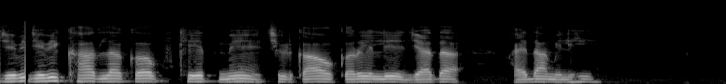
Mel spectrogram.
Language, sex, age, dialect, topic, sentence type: Chhattisgarhi, male, 25-30, Northern/Bhandar, agriculture, question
